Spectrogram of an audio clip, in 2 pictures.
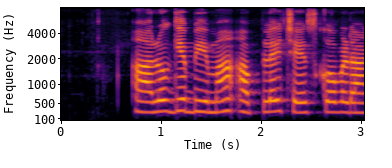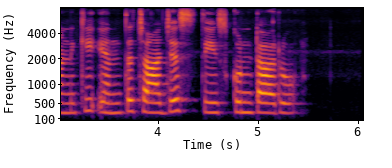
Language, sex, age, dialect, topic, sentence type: Telugu, female, 25-30, Utterandhra, banking, question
